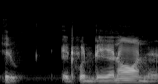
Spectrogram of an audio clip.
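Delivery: deep, masked villain voice. Trying to remember how it goes, the speaker attempts a Darth Vader impression. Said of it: "Darth Vader impression".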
